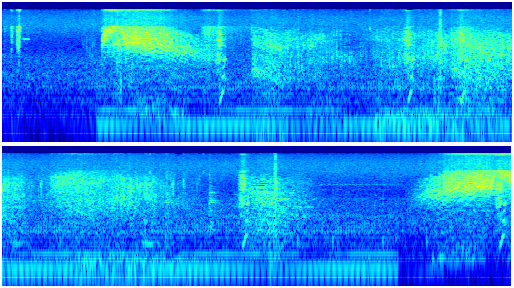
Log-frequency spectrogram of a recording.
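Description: A lightsaber whooshes as it swings.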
